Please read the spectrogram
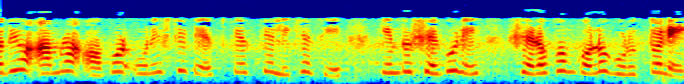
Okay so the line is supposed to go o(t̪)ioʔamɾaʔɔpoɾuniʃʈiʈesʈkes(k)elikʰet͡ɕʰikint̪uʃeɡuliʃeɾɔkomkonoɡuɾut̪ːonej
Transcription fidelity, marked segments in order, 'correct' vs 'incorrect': incorrect, correct

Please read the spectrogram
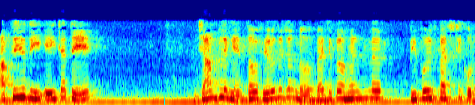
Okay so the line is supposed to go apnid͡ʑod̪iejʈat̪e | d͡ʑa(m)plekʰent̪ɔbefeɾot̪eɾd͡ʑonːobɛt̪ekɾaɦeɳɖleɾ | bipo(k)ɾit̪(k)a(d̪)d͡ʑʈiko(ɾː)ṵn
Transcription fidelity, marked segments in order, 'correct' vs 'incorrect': correct, incorrect, correct, incorrect, incorrect

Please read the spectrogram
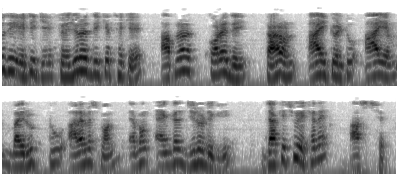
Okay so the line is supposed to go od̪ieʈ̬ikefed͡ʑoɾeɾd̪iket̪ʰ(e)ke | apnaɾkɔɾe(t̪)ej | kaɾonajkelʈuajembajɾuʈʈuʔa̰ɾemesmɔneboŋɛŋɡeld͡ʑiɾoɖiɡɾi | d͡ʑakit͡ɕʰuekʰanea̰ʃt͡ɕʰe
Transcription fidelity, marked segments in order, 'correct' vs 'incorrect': correct, incorrect

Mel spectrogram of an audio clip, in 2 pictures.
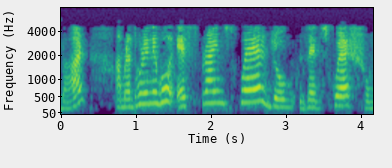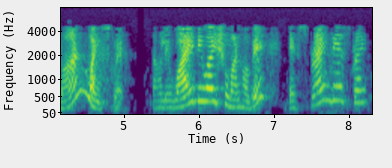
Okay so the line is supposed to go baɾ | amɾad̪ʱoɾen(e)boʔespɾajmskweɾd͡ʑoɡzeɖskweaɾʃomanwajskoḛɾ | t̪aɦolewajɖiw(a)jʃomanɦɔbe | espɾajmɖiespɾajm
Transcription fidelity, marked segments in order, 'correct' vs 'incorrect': correct, correct

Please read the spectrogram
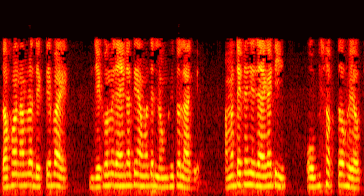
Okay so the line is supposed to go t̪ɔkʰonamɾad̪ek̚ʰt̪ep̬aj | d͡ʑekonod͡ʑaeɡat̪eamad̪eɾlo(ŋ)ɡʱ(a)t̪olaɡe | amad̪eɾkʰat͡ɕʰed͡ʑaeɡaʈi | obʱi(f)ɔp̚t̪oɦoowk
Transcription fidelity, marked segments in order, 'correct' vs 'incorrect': correct, incorrect, incorrect

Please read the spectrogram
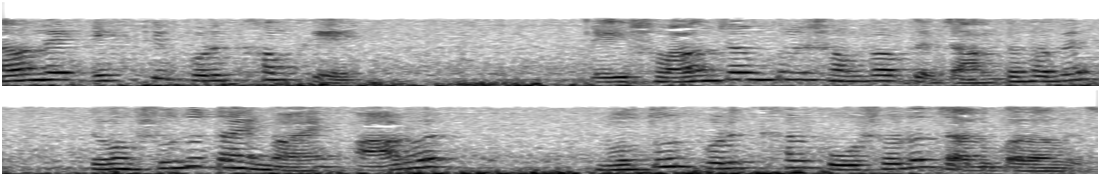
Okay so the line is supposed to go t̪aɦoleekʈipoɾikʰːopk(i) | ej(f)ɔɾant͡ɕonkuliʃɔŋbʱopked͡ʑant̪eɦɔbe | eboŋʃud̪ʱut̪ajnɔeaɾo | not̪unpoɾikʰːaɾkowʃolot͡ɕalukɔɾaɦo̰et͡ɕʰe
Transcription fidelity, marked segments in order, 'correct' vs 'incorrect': incorrect, incorrect

